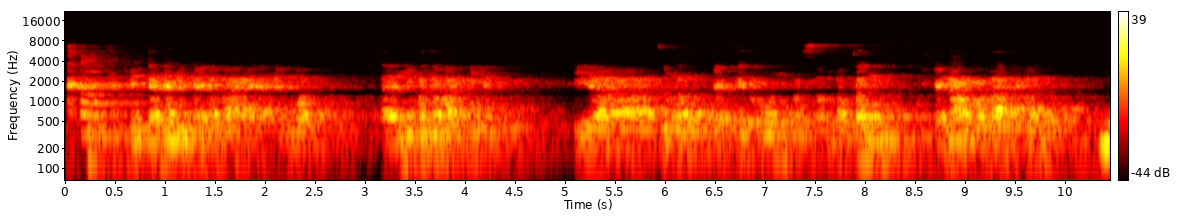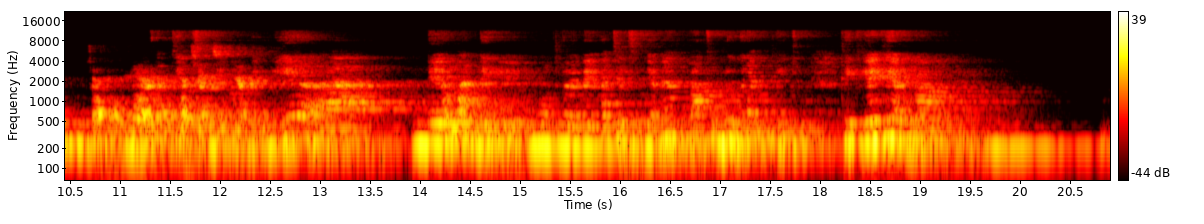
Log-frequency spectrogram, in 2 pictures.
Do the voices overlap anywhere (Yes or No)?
Yes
